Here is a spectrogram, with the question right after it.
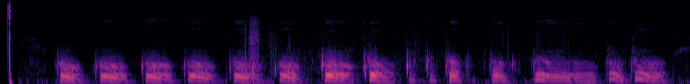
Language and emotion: Russian, positive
